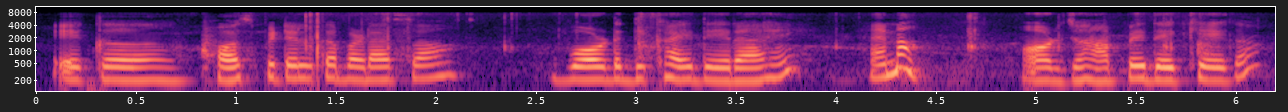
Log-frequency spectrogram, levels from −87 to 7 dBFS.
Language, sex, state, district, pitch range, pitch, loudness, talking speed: Hindi, female, Rajasthan, Jaipur, 200-225 Hz, 210 Hz, -17 LUFS, 165 wpm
